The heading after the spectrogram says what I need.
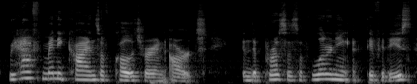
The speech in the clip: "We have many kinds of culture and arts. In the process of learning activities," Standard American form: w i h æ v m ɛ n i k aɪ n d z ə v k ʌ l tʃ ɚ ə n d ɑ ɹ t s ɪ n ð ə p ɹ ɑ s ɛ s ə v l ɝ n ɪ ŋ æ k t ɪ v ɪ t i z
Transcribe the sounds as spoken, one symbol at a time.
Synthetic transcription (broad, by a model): w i h æ v m ɛ n i k aɪ n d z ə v k ʌ l tʃ ɚ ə n ɑ ɹ t s ɪ n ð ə p ɹ ɑ s ɛ s ə v l ɝ n ɪ ŋ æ k t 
